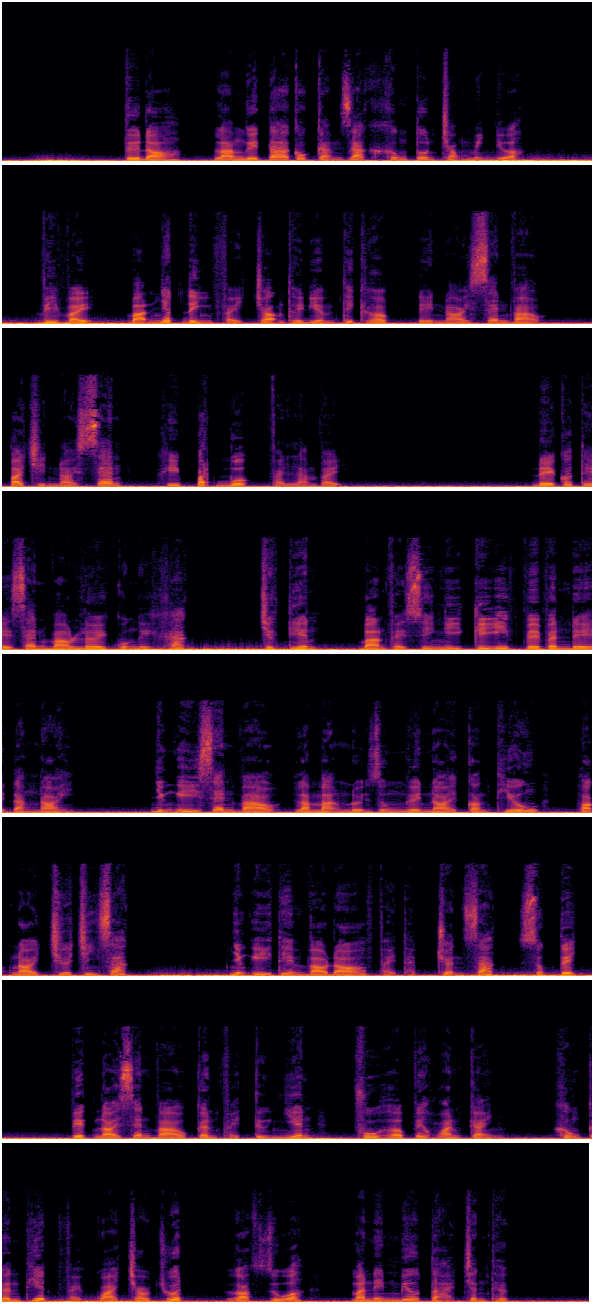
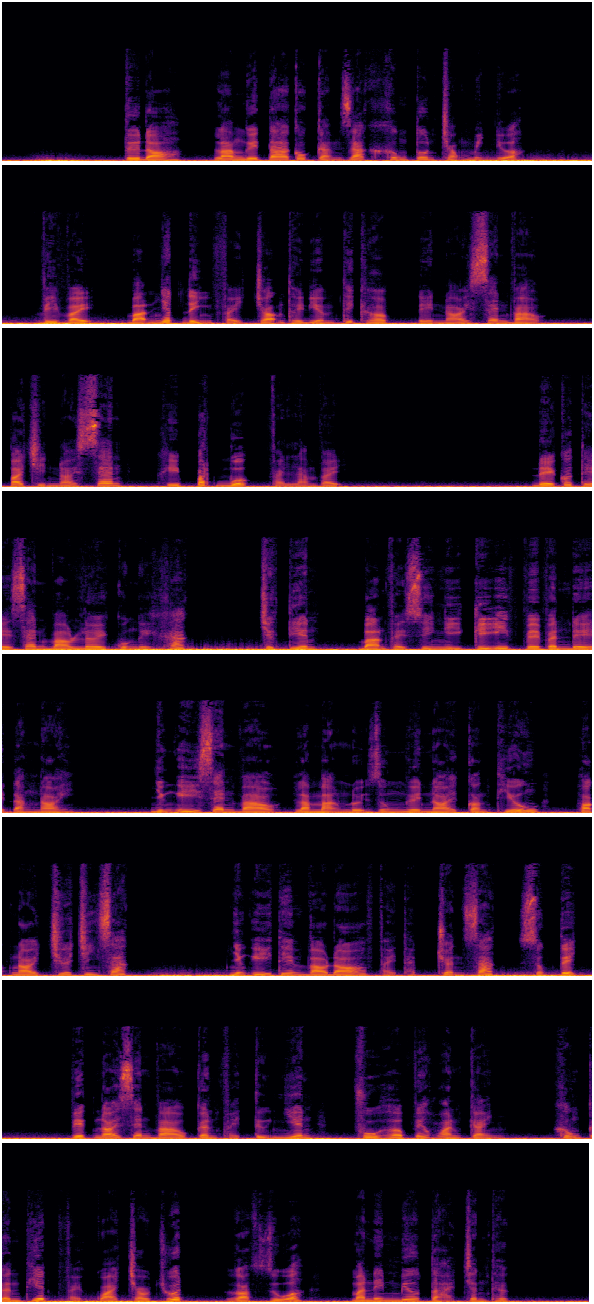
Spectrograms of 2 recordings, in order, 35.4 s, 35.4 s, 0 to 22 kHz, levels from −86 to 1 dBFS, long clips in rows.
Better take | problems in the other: neither | wind noise on the microphone; occasional gusts; 20 dB below the speech; the same in both

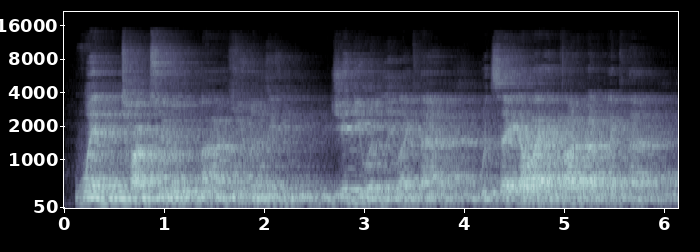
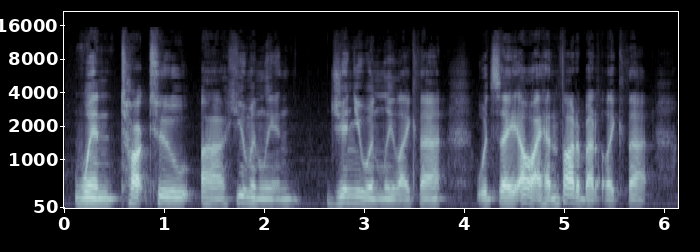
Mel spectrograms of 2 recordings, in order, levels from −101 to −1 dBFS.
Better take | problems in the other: second | room echo; strong; dies away in 2.5 s // off-mic speech; far

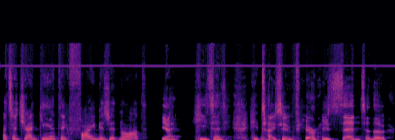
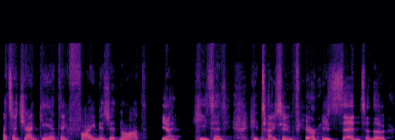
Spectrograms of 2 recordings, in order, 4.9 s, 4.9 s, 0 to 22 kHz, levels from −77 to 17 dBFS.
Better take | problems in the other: second | high-pitched whine; noticeable; throughout; 11.5 kHz, 15 dB below the speech

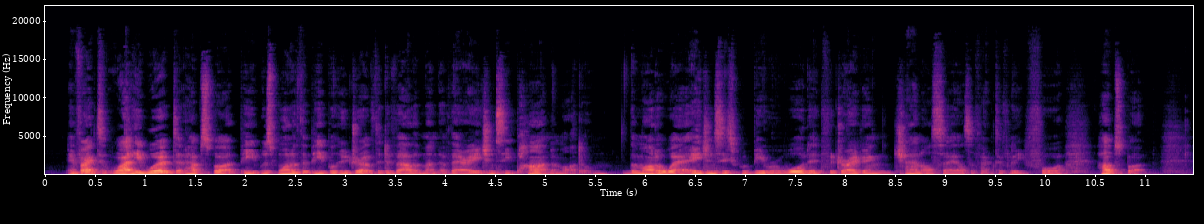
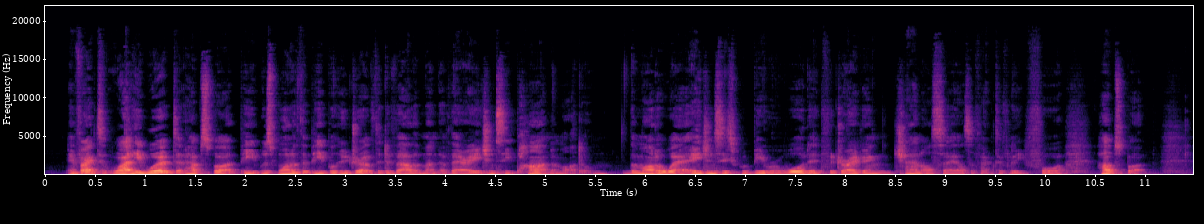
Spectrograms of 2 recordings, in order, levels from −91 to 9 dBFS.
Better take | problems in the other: neither | off-mic speech; somewhat distant; the same in both // room echo; very slight; dies away in 0.2 s; the same in both

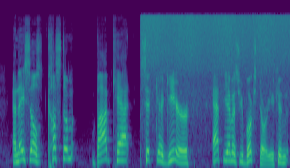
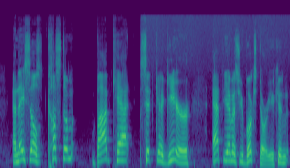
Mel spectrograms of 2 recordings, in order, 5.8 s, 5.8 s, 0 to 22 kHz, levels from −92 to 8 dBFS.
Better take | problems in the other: second | hiss; loud; from 3 s on; 6 dB below the speech; faint in the second

